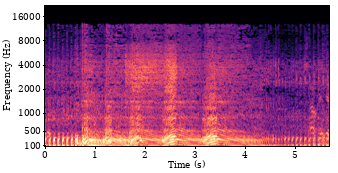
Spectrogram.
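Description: A Yamaha Raptor 700 quad with a fuel-injected 700cc engine idles close by, then revs hard three or four times in rising and falling bursts before settling back to a steady throbbing idle.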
